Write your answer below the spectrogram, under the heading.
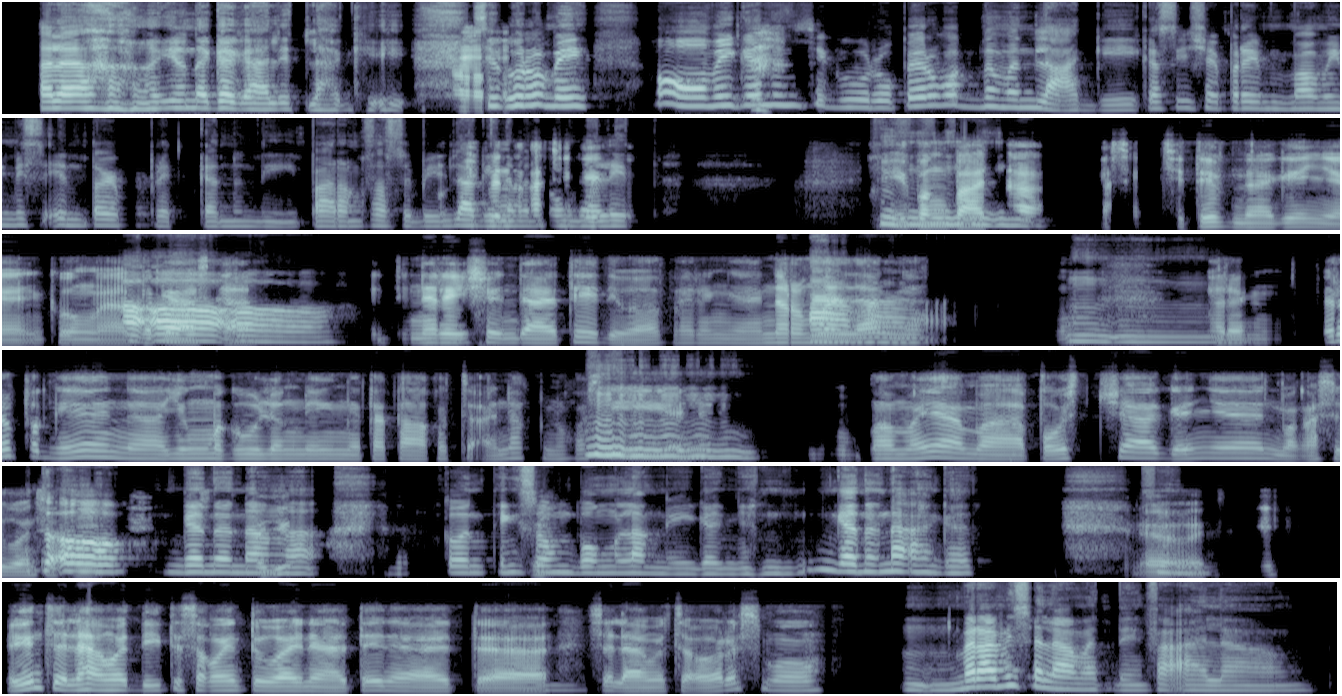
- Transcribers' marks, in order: laughing while speaking: "Hala"; laughing while speaking: "lagi"; sneeze; giggle; other background noise; tapping; laughing while speaking: "Mm"; unintelligible speech; laughing while speaking: "ganyan ganun na agad"; unintelligible speech; "Paalam" said as "Faalam"
- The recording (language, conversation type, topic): Filipino, podcast, Paano ninyo ipinapakita ang pagmamahal sa inyong pamilya?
